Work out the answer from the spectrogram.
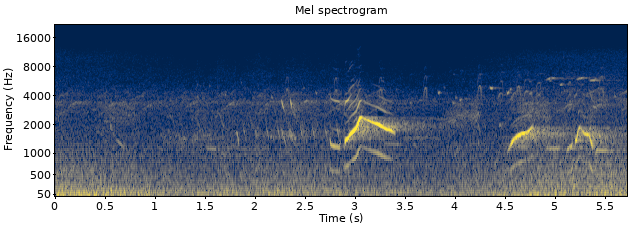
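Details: A young Wedge-tailed Eagle at sunset in Plenty Gorge near Melbourne, after a hot day in a light breeze. Two thin whistles sound, the first rising then sliding down, the second a short upward slur, over soft breezy background.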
